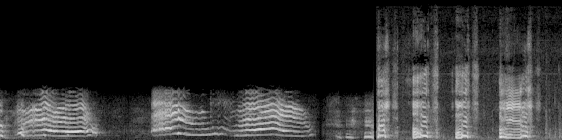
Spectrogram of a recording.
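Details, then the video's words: Dog or puppy making three wavering, mournful whining cries, each about a second long with pauses between, followed by several sharp, noisy bursts near the end. "Sweet Cute Lovely Dogs and Puppies funny sounds"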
